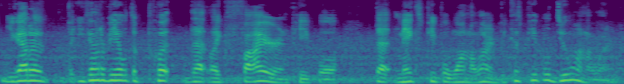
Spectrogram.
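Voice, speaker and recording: A man's voice: fairly high pitch, animated, fairly quick, slight background noise, poor audio. A young man hosting a podcast in casual chat, rambling and cursing with many restarts. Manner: rambling, profane, restarts often. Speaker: podcast host.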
